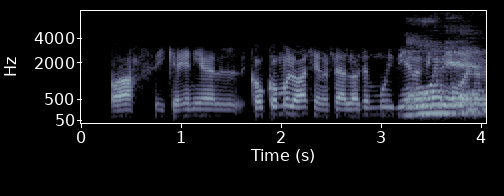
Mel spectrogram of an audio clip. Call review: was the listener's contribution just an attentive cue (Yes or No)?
No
